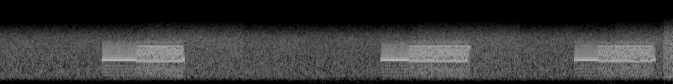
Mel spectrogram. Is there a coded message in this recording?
Yes: packet radio (AX.25, as in APRS), 1200 baud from 1.0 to 6.6 s, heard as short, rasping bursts, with radio hiss and a squelch burst at the end.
